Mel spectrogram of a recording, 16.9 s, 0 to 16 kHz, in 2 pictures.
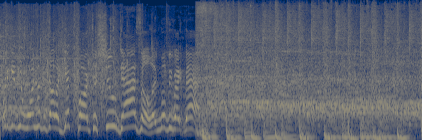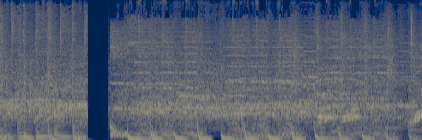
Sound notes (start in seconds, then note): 3.8 upbeat music; 5.9 audience cheering; 10.7 upbeat music; 12.7 audience cheering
